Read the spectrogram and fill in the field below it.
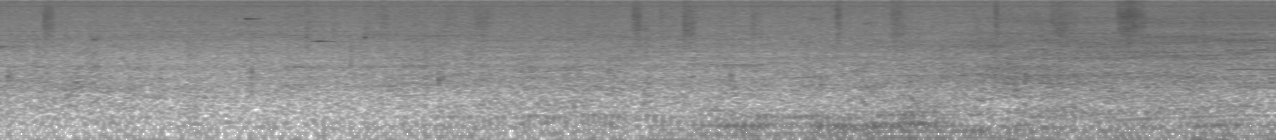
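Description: Footsteps scuff on pavement outdoors.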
